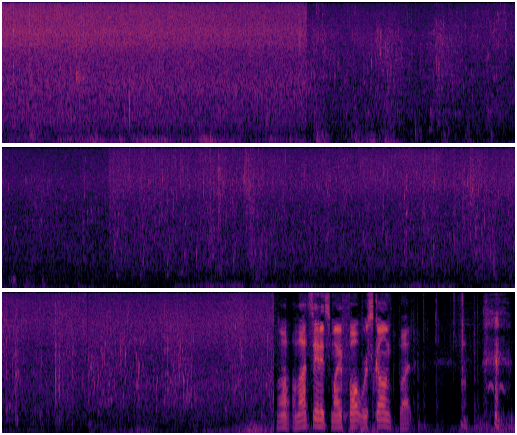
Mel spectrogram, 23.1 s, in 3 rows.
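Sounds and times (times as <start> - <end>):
light rain hissing: 0.0 - 4.6, 11.6 - 16.7.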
